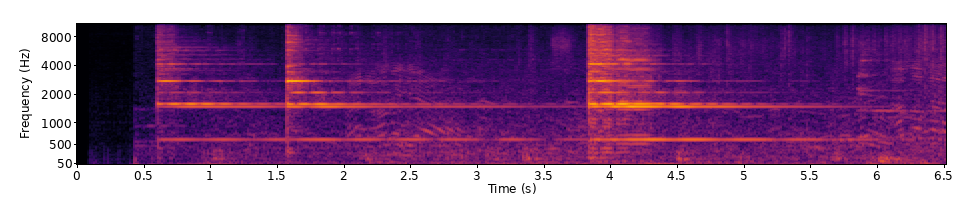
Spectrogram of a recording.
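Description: A bell struck three times, each stroke ringing on and slowly fading, the third stroke the loudest.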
